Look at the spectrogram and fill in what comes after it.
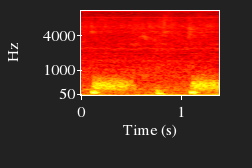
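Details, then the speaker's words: Aortic regurgitation: heart sounds with a soft second sound followed by a high-pitched, blowing, decrescendo early diastolic murmur from aortic-to-left-ventricle backflow. "este soplo [Música] tiene un tono alto tiene un timbre soplante admirativo"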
